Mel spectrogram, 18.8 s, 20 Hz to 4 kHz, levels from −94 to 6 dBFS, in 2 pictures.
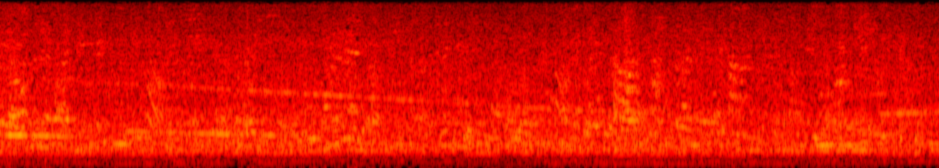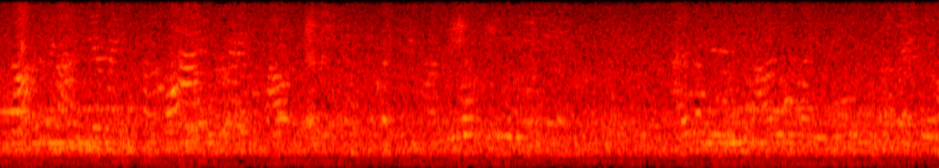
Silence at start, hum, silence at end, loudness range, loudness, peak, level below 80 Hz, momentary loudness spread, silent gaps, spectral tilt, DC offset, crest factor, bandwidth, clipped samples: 0 s; none; 0 s; 3 LU; -40 LUFS; -24 dBFS; -74 dBFS; 6 LU; none; -2 dB/octave; under 0.1%; 16 dB; 4 kHz; under 0.1%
